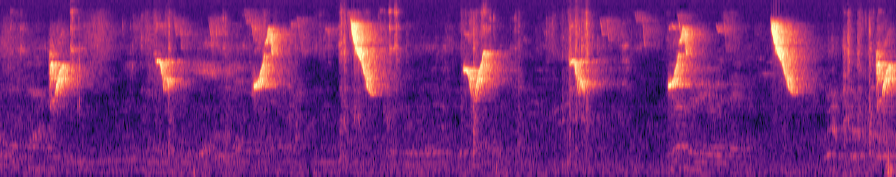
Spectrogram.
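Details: Red-crested cardinal singing its first reaction song: a long run of alternating steep falling whistles and short buzzy notes, close to one a second, over a faint low hum.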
